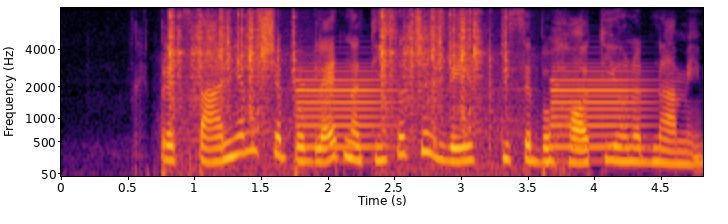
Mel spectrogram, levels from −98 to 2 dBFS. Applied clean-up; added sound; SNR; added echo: none; Piano + Coin (dropping); 5 dB; none.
